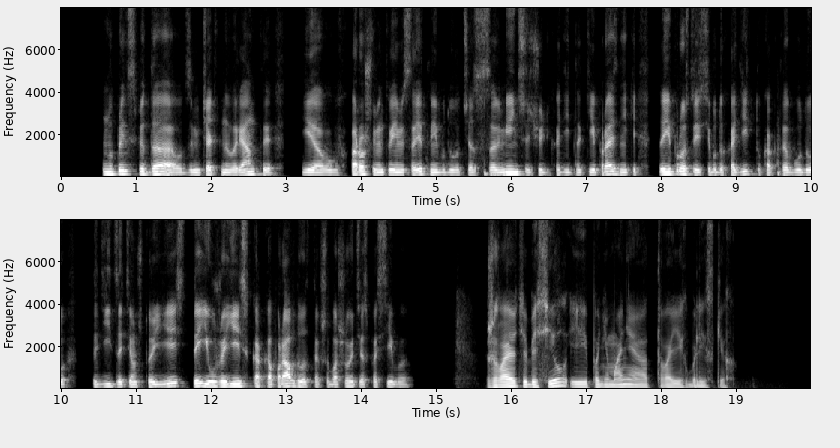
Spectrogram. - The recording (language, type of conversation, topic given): Russian, advice, Как вежливо и уверенно отказаться от нездоровой еды?
- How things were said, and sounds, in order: none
